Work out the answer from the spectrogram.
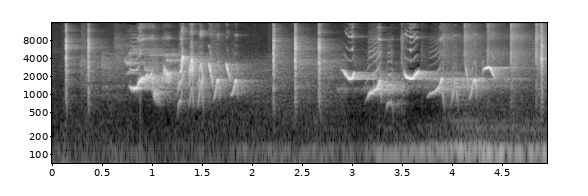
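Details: Fast competition singing from a white-rumped shama that flashes its wings and plays its tail: a scratchy chattering run, then repeated clear looping whistles, over a low steady hum and occasional clicks.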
